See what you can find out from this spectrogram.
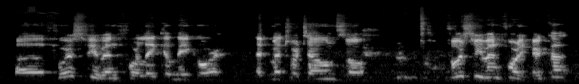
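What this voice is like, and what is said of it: Indian English accent. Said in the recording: “Indian guy. Listen to his accent first ... You can tell ... he's from India.”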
